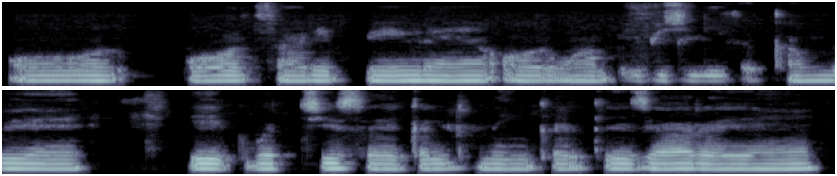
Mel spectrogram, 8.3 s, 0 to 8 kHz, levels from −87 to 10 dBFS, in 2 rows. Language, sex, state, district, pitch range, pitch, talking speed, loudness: Hindi, male, Bihar, Darbhanga, 135-140 Hz, 135 Hz, 145 wpm, -23 LUFS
